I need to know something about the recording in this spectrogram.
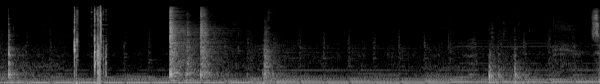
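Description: About five sharp metal clinks, scattered through the stretch, as a one-inch combination wrench is worked on the threaded top bushing of a Supralift air cylinder, over background music with a steady low bass.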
